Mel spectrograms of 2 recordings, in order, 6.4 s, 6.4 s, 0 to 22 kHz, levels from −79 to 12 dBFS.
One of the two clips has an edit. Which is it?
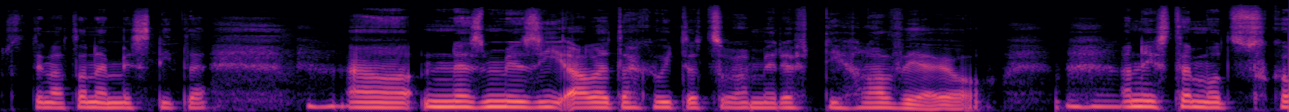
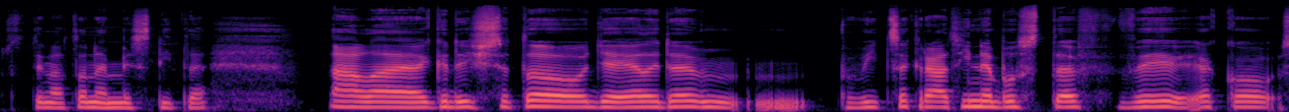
first; 2 cuts; at 1.5 s, 5.3 s

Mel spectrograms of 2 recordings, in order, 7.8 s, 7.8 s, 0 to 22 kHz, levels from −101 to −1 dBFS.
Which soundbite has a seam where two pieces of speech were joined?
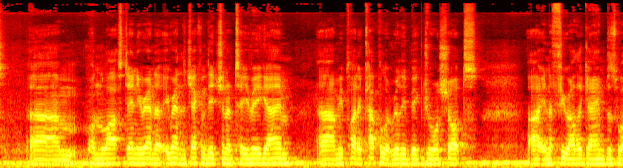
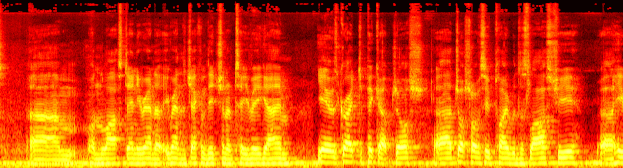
second; 1 cut; at 3.9 s

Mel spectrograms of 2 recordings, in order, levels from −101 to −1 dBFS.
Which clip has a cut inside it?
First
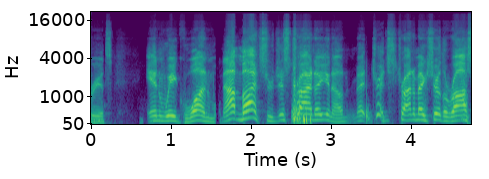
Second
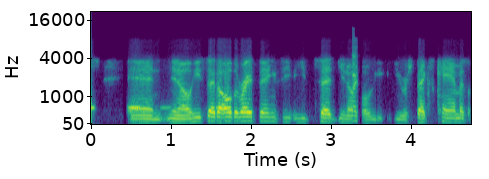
first; 1 cut; at 1.5 s

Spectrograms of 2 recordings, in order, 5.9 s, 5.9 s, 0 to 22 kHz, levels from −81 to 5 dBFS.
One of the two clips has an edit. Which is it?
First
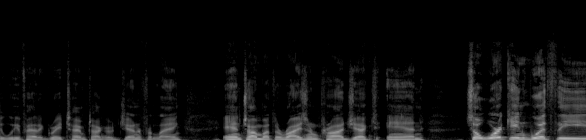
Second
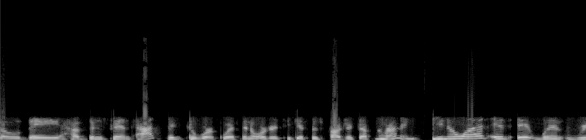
second; 1 cut; at 4.3 s

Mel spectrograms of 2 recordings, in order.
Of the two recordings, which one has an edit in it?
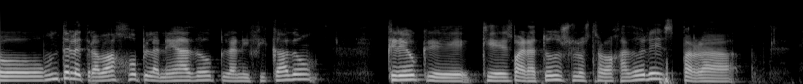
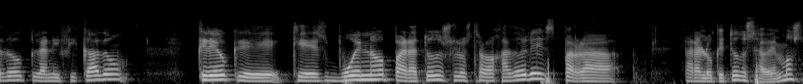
first; 1 cut; at 5.1 s

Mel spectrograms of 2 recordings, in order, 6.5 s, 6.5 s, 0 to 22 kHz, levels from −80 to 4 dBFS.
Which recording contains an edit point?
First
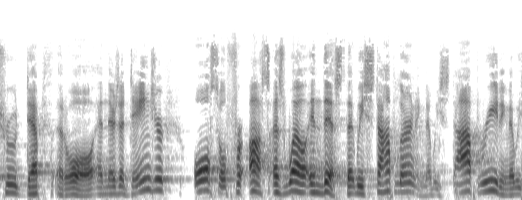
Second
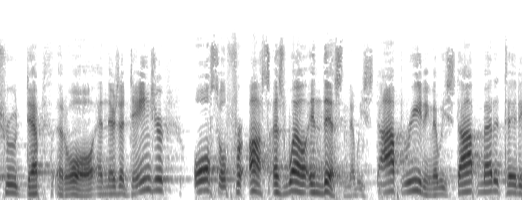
second; 1 cut; at 4.3 s

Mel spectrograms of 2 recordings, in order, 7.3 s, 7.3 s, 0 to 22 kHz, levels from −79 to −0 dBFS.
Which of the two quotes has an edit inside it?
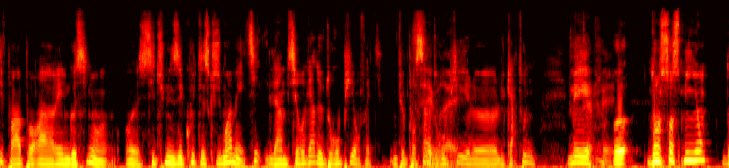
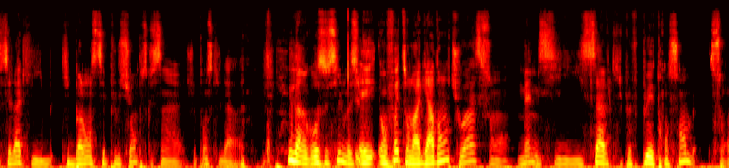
second; 2 cuts; at 3.6 s, 5.2 s

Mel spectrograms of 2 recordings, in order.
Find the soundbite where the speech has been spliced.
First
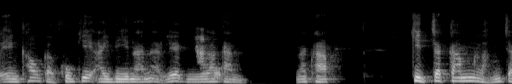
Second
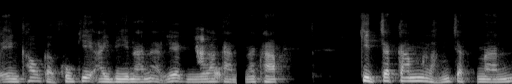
second; 1 cut; at 2.4 s

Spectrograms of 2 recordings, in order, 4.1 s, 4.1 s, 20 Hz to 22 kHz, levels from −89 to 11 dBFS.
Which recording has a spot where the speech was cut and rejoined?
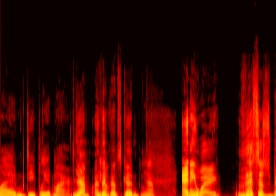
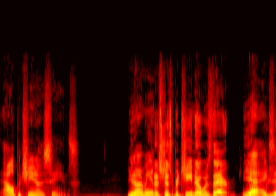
second; 1 cut; at 2.3 s

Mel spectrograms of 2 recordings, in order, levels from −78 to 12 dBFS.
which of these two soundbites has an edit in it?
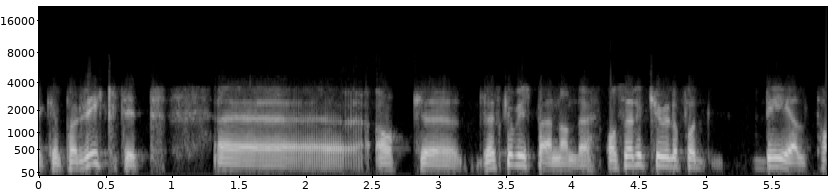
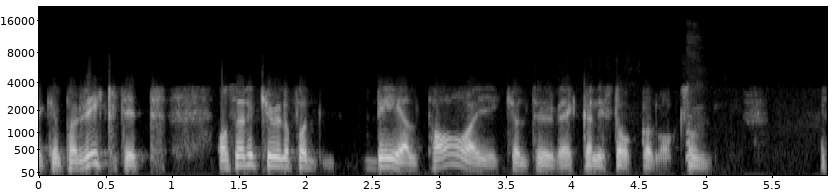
second; 2 cuts; at 1.3 s, 4.9 s

